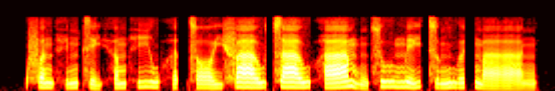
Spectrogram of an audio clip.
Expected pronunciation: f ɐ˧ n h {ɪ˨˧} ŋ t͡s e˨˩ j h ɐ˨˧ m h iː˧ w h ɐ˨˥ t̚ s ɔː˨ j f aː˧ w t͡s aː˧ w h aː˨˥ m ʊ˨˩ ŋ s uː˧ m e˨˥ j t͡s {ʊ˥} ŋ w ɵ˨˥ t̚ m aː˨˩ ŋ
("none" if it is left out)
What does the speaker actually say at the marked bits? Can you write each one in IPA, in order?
ɪ˨˧, ʊ˨˧

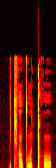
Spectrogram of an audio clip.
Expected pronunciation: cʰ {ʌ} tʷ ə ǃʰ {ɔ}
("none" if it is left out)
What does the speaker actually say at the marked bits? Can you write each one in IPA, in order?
ʌ, o

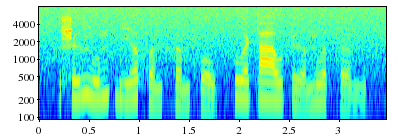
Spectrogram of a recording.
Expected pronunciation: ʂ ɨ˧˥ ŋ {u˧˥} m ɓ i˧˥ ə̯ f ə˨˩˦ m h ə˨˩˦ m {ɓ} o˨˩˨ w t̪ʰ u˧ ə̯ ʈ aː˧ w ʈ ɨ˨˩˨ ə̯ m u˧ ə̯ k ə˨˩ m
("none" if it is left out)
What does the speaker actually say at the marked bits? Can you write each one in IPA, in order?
u˧˥, f

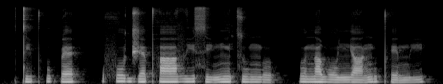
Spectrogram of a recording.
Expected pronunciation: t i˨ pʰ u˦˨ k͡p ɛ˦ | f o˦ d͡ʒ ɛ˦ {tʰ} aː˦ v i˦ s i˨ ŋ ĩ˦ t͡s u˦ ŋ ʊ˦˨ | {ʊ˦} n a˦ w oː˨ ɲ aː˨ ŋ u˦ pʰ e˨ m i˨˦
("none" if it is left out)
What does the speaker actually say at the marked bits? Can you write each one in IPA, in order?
pʰ, ʊ˦

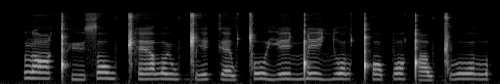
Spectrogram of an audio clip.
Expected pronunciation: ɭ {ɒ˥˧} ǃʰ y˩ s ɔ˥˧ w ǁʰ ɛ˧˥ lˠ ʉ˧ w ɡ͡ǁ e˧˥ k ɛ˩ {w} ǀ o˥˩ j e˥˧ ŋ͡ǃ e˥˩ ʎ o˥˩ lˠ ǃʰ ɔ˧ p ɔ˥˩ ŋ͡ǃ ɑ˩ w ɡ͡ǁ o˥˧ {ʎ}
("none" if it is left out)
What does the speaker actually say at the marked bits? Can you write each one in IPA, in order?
ɑ˥˧, w, lˠ

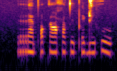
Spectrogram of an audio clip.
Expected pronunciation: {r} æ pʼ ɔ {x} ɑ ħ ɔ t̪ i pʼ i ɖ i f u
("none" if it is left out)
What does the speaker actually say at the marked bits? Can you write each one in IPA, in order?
r, k

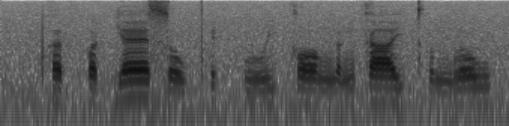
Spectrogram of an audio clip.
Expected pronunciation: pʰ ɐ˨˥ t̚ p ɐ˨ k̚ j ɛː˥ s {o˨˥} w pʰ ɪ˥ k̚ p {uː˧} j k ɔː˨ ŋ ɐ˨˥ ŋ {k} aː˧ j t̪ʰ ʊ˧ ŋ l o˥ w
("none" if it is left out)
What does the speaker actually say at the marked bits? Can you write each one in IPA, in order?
o˨, uː˨˥, k

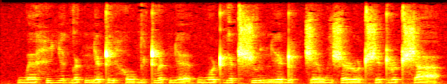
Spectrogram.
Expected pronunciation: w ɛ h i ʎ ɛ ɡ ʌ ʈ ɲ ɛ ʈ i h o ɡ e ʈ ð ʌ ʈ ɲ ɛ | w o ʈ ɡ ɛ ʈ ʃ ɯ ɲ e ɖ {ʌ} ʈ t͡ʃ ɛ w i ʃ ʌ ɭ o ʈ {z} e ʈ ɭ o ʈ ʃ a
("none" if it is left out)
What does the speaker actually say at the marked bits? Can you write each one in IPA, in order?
ʌ, ʃ

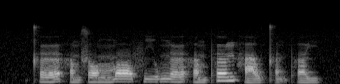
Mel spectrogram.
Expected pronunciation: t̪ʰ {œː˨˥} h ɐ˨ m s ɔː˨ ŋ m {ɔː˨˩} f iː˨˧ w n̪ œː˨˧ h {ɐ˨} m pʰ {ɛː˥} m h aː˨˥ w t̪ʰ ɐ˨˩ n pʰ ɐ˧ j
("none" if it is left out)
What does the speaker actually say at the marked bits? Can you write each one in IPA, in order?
œː˨˥, ɔː˧, ɐ˨, œː˥

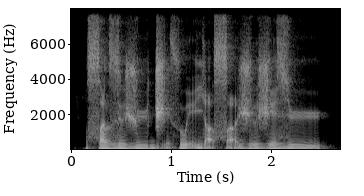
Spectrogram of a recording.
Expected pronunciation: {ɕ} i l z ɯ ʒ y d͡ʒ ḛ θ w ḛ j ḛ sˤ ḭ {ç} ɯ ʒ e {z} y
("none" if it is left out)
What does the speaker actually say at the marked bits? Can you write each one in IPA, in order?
sˤ, ʒ, z

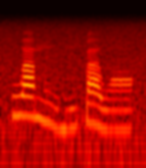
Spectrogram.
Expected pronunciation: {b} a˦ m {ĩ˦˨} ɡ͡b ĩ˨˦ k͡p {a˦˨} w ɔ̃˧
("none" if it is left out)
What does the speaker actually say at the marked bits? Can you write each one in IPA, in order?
w, ĩ˦˨, a˦˨

